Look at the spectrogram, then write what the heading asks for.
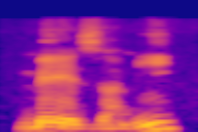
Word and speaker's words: mes amis: When we read, we must pronounce z sound, which is not written.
